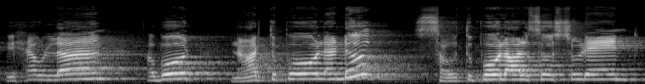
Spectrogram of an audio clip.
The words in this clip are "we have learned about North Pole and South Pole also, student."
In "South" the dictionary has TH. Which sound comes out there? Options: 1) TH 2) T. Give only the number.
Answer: 2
